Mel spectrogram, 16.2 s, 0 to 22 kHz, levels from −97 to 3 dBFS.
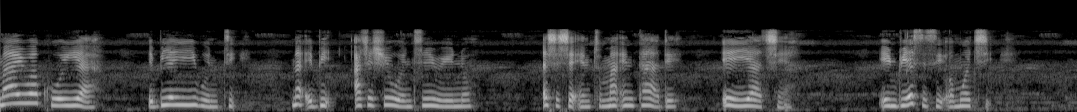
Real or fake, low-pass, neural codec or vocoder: real; 7.2 kHz; none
